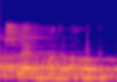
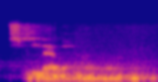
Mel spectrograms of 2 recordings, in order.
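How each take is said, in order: First: It is recited quickly and hurriedly. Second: It is recited slowly and calmly.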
